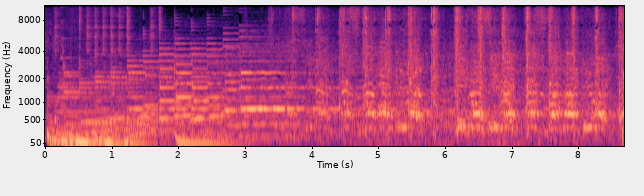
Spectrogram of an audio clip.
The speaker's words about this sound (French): votre bruit du monde est une manifestation en Algérie ce soir, mais une manifestation avec un mot d'ordre un peu différent de ces derniers mois. Cette manifestation défend le pétrole, l'or noir du pays. Oui, ces Algériens protestent contre la loi hydrocarbures.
